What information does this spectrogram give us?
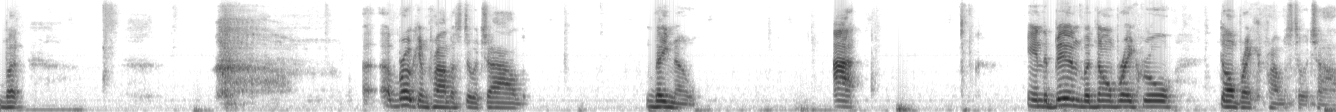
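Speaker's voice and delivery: choked-up emotional voice. Explaining why promises to children matter, getting emotional. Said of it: "I don't wanna get emotional here".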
